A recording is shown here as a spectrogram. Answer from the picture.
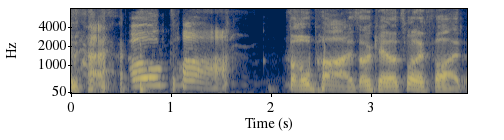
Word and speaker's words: faux pas: Faux pas. Okay, that's what I thought. Okay. The S is silent.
